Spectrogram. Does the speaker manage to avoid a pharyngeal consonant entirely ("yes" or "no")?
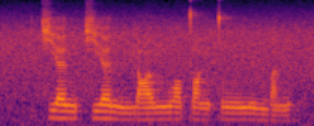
yes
